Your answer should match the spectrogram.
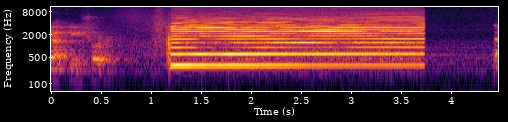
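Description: A loud, steady, buzzy horn-like tone held at one unchanging pitch, starting abruptly about a second in and cutting off suddenly near the end, about two and a half seconds long.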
